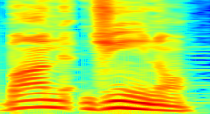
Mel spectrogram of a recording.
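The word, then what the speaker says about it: Bongino: another story but anyway Don Bonino is Bonino if you want to use the Italian pronunciation of course talking about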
